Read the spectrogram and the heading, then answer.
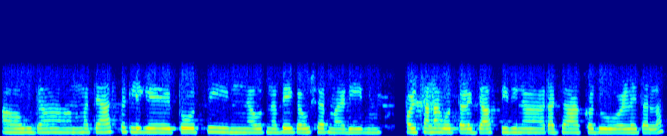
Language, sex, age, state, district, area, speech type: Kannada, female, 18-30, Karnataka, Chitradurga, rural, conversation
